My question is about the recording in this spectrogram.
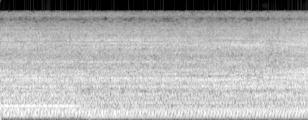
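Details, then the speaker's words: Toyota Previa previously with no idle and hard starting, after repair, started without throttle, A/C switched off: even, settled idle with smooth hum, no hunting, dips or stalling; no longer dies, normal idle. "So ngayon Ayan na hindi na siya namamatay"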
